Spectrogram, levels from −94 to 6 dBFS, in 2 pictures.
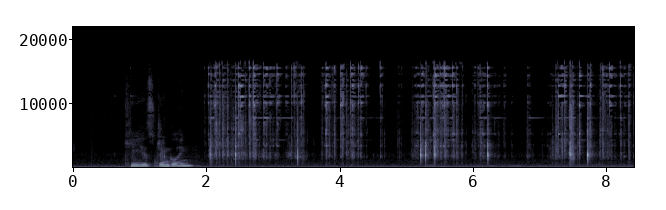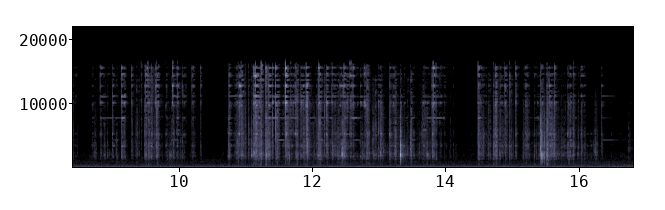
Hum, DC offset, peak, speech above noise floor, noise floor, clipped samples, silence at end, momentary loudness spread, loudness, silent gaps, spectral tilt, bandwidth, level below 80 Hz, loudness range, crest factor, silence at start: none; under 0.1%; -14 dBFS; 22 dB; -67 dBFS; under 0.1%; 0 s; 21 LU; -46 LUFS; none; -1 dB/octave; 17 kHz; -70 dBFS; 5 LU; 36 dB; 0.05 s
